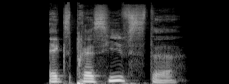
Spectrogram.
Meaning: inflection of expressiv: 1. strong/mixed nominative/accusative feminine singular superlative degree 2. strong nominative/accusative plural superlative degree
- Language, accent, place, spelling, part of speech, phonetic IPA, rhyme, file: German, Germany, Berlin, expressivste, adjective, [ɛkspʁɛˈsiːfstə], -iːfstə, De-expressivste.ogg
